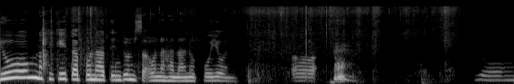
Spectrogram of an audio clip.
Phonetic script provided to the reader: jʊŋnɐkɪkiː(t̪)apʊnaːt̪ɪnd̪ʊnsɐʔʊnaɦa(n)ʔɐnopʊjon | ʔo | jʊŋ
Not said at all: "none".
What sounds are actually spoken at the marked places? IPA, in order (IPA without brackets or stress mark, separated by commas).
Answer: t̪, n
